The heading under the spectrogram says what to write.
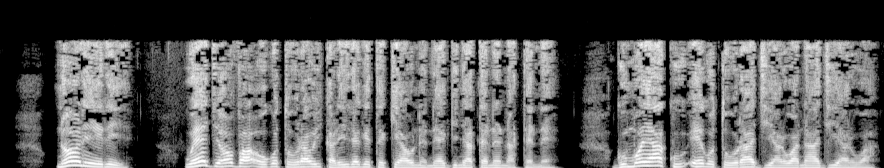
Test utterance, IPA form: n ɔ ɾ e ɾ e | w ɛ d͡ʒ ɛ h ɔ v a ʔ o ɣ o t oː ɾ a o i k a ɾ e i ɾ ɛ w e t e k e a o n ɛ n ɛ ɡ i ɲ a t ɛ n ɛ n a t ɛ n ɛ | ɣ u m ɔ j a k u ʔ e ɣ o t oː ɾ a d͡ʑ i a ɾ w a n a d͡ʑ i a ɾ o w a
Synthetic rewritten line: n ɔ ɾ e ɾ e | w ɛ d͡ʒ ɛ h ɔ v a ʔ o ɣ o t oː ɾ a o i k a ɾ e i ɾ ɛ ɣ e t e k e a o n ɛ n ɛ ɡ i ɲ a t ɛ n ɛ n a t ɛ n ɛ | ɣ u m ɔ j a k u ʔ e ɣ o t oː ɾ a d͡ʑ i a ɾ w a n a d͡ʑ i a ɾ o w a

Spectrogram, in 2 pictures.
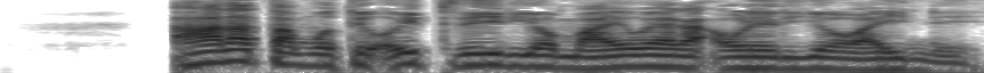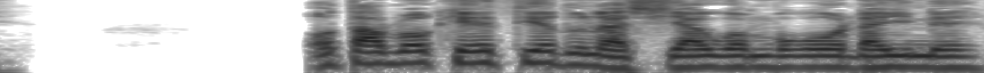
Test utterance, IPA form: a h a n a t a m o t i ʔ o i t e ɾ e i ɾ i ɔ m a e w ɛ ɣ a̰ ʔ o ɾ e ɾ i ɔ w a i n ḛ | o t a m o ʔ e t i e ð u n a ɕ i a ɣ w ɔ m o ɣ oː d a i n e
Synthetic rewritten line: a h a n a t a m o t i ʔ o i t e ɾ e i ɾ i ɔ m a e w ɛ ɣ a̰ ʔ o ɾ e ɾ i ɔ w a i n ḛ | o t a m o k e t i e ð u n a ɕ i a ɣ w ɔ m o ɣ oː d a i n e

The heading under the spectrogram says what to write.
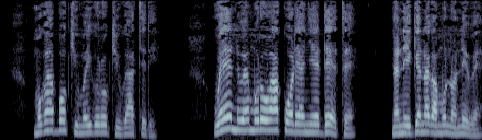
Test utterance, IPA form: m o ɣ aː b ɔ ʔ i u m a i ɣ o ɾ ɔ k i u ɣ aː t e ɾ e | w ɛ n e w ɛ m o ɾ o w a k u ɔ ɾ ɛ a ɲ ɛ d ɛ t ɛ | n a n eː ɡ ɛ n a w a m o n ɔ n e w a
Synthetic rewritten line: m o ɣ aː b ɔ k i u m a i ɣ o ɾ o k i u ɣ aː t e ɾ e | w ɛ n e w ɛ m o ɾ o w a k w ɔ ɾ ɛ a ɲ ɛ d ɛ t ɛ | n a n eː ɡ ɛ n a ɣ a m o n ɔ n e w ɛ

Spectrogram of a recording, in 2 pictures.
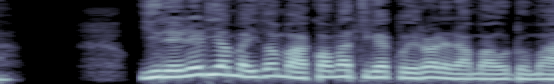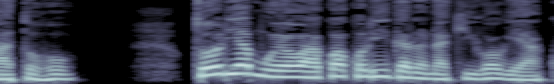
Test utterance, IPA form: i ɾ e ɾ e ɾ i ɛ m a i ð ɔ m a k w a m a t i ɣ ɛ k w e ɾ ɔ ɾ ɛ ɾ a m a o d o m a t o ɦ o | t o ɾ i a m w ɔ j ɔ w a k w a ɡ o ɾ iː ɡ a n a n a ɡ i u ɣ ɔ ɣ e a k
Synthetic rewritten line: i ɾ e ɾ e ɾ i a m a i ð ɔ m a k w a m a t i ɣ ɛ k w e ɾ ɔ ɾ ɛ ɾ a m a o d o m a t o ɦ o | t o ɾ i a m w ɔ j ɔ w a k w a k o ɾ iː ɡ a n a n a k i u ɣ ɔ ɣ e a k

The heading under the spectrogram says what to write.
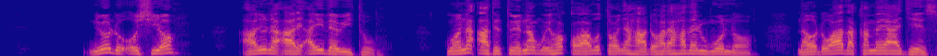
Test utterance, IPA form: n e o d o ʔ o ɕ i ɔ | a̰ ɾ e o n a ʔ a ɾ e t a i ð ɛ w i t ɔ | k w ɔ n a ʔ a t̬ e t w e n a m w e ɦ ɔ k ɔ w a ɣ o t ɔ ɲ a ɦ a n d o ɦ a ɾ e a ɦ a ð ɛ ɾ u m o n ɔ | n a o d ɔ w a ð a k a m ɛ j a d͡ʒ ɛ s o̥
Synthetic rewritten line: n e o d o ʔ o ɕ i ɔ | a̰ ɾ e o n a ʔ a ɾ e ʔ a i ð ɛ w i t o | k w ɔ n a ʔ a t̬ e t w e n a m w e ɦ ɔ k ɔ w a ɣ o t ɔ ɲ a ɦ a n d o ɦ a ɾ e a ɦ a ð ɛ ɾ u m o n ɔ | n a o d o w a ð a k a m ɛ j a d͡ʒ ɛ s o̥

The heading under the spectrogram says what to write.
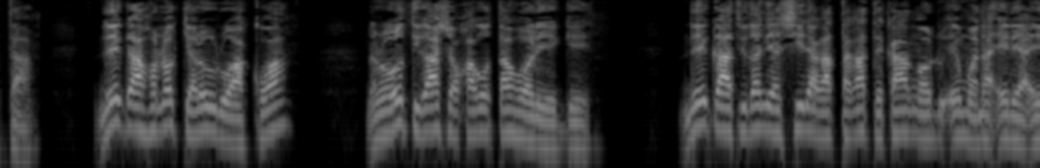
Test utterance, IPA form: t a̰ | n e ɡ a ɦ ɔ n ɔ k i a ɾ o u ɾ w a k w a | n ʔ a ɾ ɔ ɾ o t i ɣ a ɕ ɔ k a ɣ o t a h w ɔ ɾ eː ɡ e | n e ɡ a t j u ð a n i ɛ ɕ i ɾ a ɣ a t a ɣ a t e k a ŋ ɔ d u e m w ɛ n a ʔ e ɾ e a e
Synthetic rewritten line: t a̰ | n e ɡ a ɦ ɔ n ɔ k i a ɾ o u ɾ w a k w a | n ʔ a ɾ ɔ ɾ o t i ɣ a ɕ ɔ k a ɣ o t a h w ɔ ɾ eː ɡ e | n e ɡ a t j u ð a n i a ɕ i ɾ a ɣ a t a ɣ a t e k a ŋ ɔ d u e m w ɛ n a ʔ e ɾ e a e

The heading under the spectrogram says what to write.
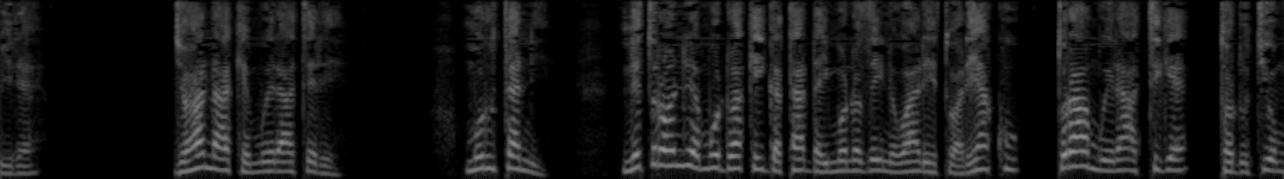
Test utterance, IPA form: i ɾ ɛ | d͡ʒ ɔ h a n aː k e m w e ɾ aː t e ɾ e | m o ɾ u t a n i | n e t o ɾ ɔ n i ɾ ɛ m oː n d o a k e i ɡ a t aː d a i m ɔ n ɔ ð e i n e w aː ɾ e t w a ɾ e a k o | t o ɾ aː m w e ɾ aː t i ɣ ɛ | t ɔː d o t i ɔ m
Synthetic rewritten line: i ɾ ɛ | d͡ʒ ɔ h a n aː k e m w e ɾ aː t e ɾ e | m o ɾ u t a n i | n e t o ɾ ɔ n i ɾ ɛ m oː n d o a k e i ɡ a t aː d a i m ɔ n ɔ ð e i n e w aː ɾ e t w a ɾ e a k u | t o ɾ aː m w e ɾ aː t i ɣ ɛ | t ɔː d o t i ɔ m

